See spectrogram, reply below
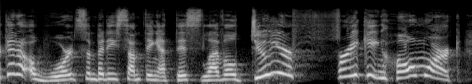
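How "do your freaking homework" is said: high, drawn-out exasperated demand; exasperated outburst. Real, not acted. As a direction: scold them like lazy students. Exasperated rant at government.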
